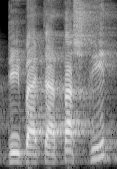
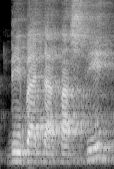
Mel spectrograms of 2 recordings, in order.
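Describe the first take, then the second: The two takes are said the same way.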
